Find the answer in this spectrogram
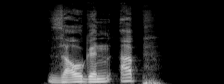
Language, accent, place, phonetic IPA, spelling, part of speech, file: German, Germany, Berlin, [ˌzaʊ̯ɡn̩ ˈap], saugen ab, verb, De-saugen ab.ogg
- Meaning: inflection of absaugen: 1. first/third-person plural present 2. first/third-person plural subjunctive I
